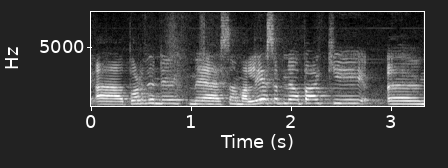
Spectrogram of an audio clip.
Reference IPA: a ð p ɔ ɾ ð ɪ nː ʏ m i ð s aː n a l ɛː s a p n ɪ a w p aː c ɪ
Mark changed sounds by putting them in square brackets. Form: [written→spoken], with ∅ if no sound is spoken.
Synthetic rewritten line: a ð p ɔ ɾ ð ɪ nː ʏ m [i→ɛ] ð s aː [n→m] a l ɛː s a p n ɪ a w p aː c ɪ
